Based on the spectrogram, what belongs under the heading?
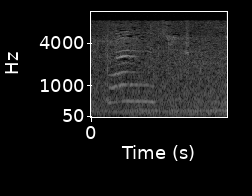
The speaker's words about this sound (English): Don't kill it, bitch. It's a house cat.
